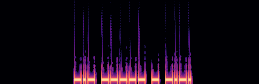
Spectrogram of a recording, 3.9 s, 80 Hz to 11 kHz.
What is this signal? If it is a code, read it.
Morse code, heard as a keyed tone, about 34 wpm, 700 Hz. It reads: K0TC
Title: Call Signs Repeated 3x - 35wpm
